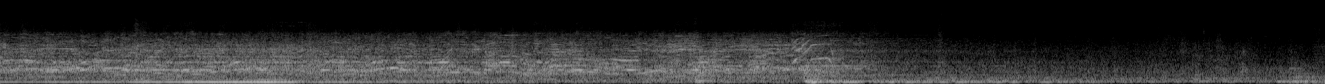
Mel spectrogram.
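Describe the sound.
A large protest crowd facing the Chicago police chants the slogan "the whole world is watching" in a loud, dense roar of many voices. A sharp thud cuts through partway, and the crowd noise then drops to a lower, rougher murmur.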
